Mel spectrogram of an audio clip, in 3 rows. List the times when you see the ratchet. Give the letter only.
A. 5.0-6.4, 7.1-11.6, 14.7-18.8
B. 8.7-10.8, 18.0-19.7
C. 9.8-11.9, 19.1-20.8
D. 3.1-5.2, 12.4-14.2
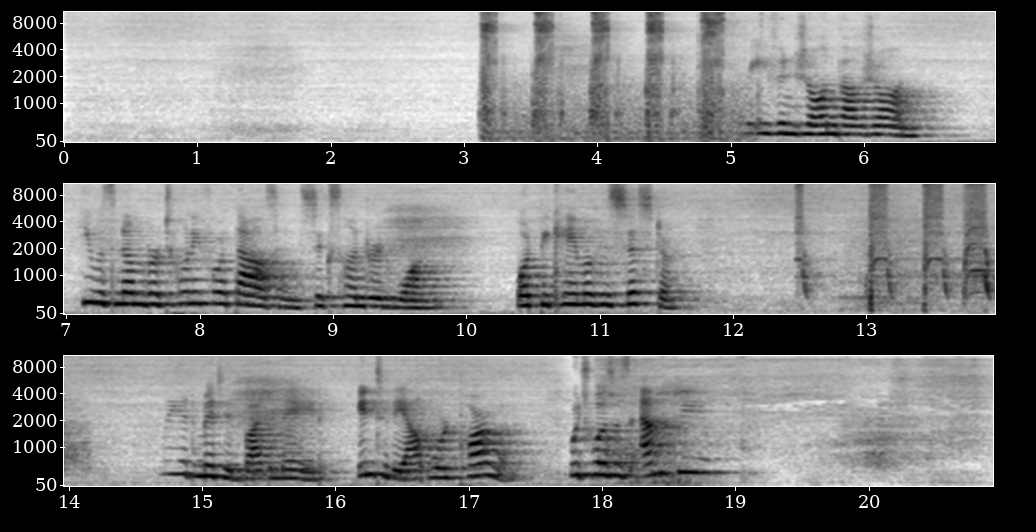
D.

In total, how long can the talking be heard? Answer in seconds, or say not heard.
10 s.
